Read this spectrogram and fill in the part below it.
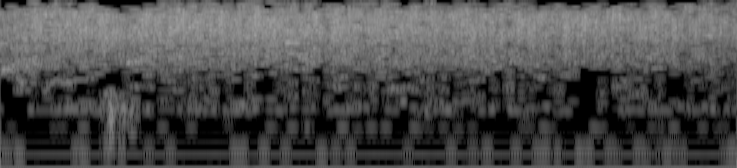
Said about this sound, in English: I wish somebody clap your hands right now.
